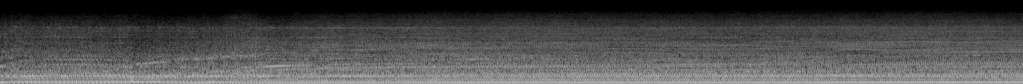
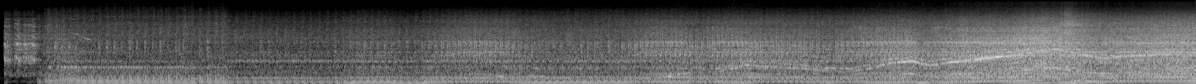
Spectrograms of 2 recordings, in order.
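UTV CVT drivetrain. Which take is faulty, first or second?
first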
